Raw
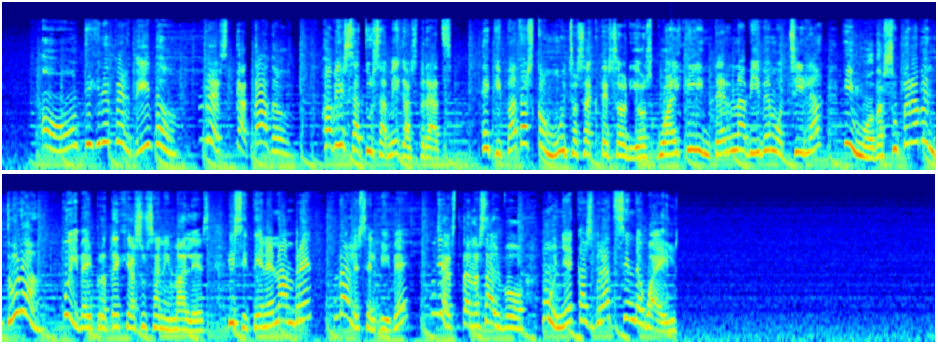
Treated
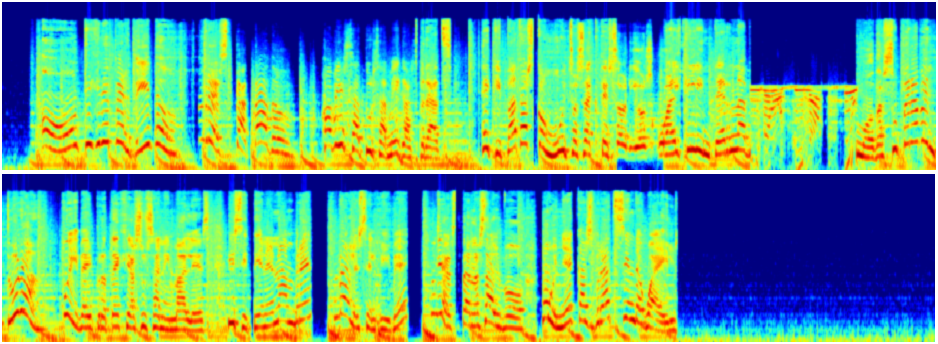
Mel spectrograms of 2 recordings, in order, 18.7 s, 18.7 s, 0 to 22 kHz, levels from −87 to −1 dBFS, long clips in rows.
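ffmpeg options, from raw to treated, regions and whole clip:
-filter_complex "[0:a]asettb=1/sr,asplit=3[s0][s1][s2];[s0]atrim=end=2.304[s3];[s1]atrim=start=2.3:end=4.14,asetpts=PTS-STARTPTS,afade=t=in:d=0.004:c=qsin,afade=t=out:st=1.836:d=0.004:c=qsin,lowpass=3100,equalizer=f=1300:t=o:w=0.23:g=10.5[s4];[s2]atrim=start=4.136[s5];[s3][s4]acrossfade=d=0.004:c1=hsin:c2=qsin[s6];[s6][s5]acrossfade=d=0.004:c1=qsin:c2=hsin,asettb=1/sr,asplit=3[s7][s8][s9];[s7]atrim=end=6.144[s10];[s8]atrim=start=6.14:end=6.62,asetpts=PTS-STARTPTS,afade=t=in:d=0.004:c=qsin,afade=t=out:st=0.476:d=0.004:c=qsin,acrusher=bits=7:mix=0:aa=0.5,highpass=f=470:w=0.5412,highpass=f=470:w=1.3066,equalizer=f=470:t=q:w=4:g=6,equalizer=f=1200:t=q:w=4:g=6,equalizer=f=3100:t=q:w=4:g=-4,equalizer=f=5400:t=q:w=4:g=-5,lowpass=f=8000:w=0.5412,lowpass=f=8000:w=1.3066[s11];[s9]atrim=start=6.616[s12];[s10][s11]acrossfade=d=0.004:c1=hsin:c2=qsin[s13];[s13][s12]acrossfade=d=0.004:c1=qsin:c2=hsin,asettb=1/sr,asplit=3[s14][s15][s16];[s14]atrim=end=7.484[s17];[s15]atrim=start=7.48:end=8.55,asetpts=PTS-STARTPTS,afade=t=in:d=0.004:c=qsin,afade=t=out:st=1.066:d=0.004:c=qsin,lowshelf=f=700:t=q:w=1.5:g=-8.5,lowpass=f=2800:t=q:w=0.5098,lowpass=f=2800:t=q:w=0.6013,lowpass=f=2800:t=q:w=0.9,lowpass=f=2800:t=q:w=2.563,afreqshift=-3300[s18];[s16]atrim=start=8.546[s19];[s17][s18]acrossfade=d=0.004:c1=hsin:c2=qsin[s20];[s20][s19]acrossfade=d=0.004:c1=qsin:c2=hsin,asettb=1/sr,asplit=3[s21][s22][s23];[s21]atrim=end=11.794[s24];[s22]atrim=start=11.79:end=13.67,asetpts=PTS-STARTPTS,afade=t=in:d=0.004:c=qsin,afade=t=out:st=1.876:d=0.004:c=qsin,equalizer=f=120:t=o:w=2:g=7,acrossover=split=250|3000[s25][s26][s27];[s26]acompressor=threshold=0.0316:ratio=2.5:attack=3.2:release=140:knee=2.83:detection=peak[s28];[s25][s28][s27]amix=inputs=3:normalize=0,agate=range=0.126:threshold=0.01:ratio=16:release=100:detection=peak[s29];[s23]atrim=start=13.666[s30];[s24][s29]acrossfade=d=0.004:c1=hsin:c2=qsin[s31];[s31][s30]acrossfade=d=0.004:c1=qsin:c2=hsin,anlmdn=0.0631,acompressor=threshold=0.0447:ratio=6,alimiter=level_in=15.8:limit=0.891:release=50:level=0:latency=1,volume=0.891"

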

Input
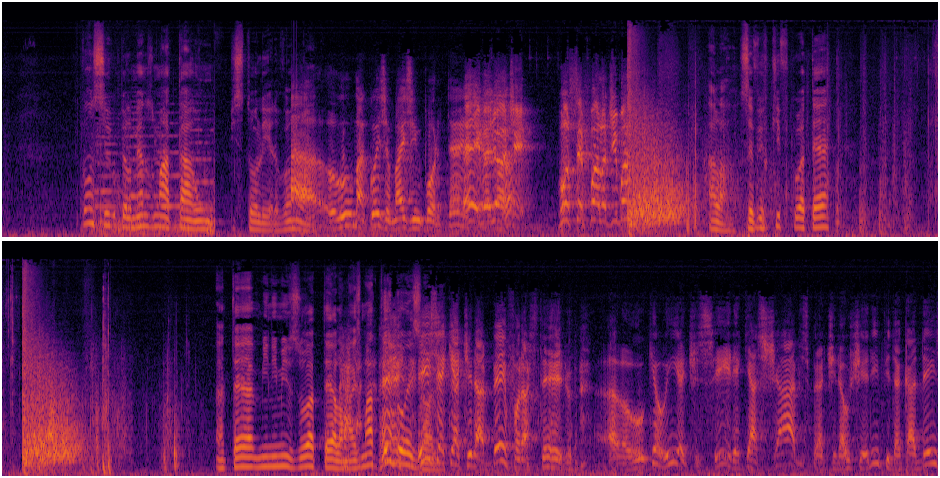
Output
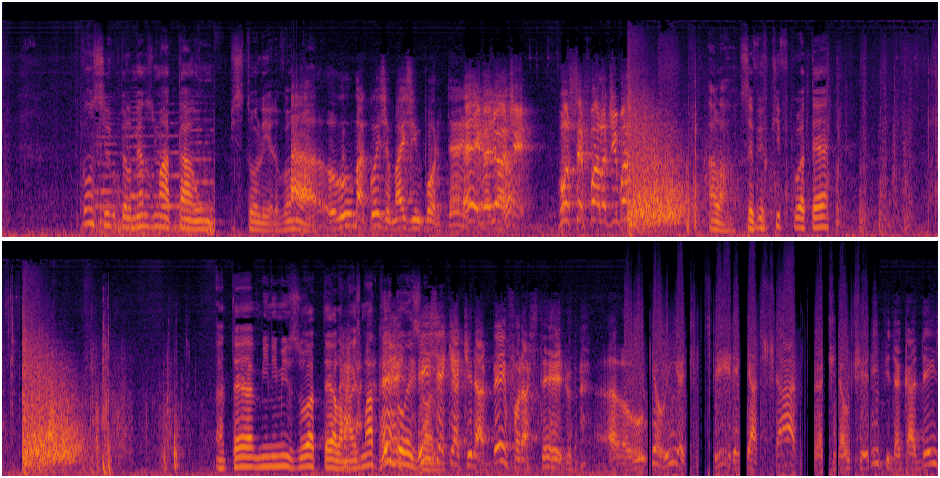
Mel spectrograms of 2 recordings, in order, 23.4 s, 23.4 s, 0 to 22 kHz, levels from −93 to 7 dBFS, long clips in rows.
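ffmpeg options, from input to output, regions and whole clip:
-filter_complex "[0:a]asettb=1/sr,asplit=3[s0][s1][s2];[s0]atrim=end=19.474[s3];[s1]atrim=start=19.47:end=22.66,asetpts=PTS-STARTPTS,afade=t=in:d=0.004:c=qsin,afade=t=out:st=3.186:d=0.004:c=qsin,aemphasis=mode=reproduction:type=75kf,acrusher=bits=5:mix=0:aa=0.5[s4];[s2]atrim=start=22.656[s5];[s3][s4]acrossfade=d=0.004:c1=hsin:c2=qsin[s6];[s6][s5]acrossfade=d=0.004:c1=qsin:c2=hsin,acrossover=split=4700[s7][s8];[s8]acompressor=threshold=0.00398:ratio=4:attack=1:release=60[s9];[s7][s9]amix=inputs=2:normalize=0,equalizer=f=13000:w=4.6:g=-2.5,acompressor=mode=upward:threshold=0.01:ratio=2.5,volume=1.58"

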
